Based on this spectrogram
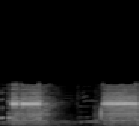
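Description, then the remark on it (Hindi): Two loud, harsh electronic buzzes sound in quick succession, each a flat raspy tone lasting about half a second, separated by a brief pause: a quiz buzzer pressed twice by a contestant who buzzes in first to answer. “जी आपने पहले बजर दबाया, आप जवाब दीजिए।”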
